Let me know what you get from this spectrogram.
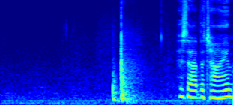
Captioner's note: phone thudding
